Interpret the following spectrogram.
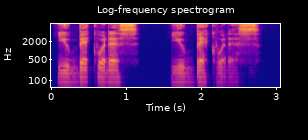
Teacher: the stress is going to be on that second syllable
